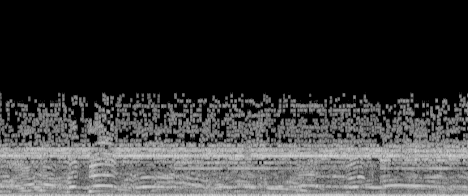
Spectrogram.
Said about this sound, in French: Des centaines de Banguissois sont sortis au bord de la route pour saluer avec des cris de joie le passage de ces camions escortés par des soldats centrafricains et russes.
